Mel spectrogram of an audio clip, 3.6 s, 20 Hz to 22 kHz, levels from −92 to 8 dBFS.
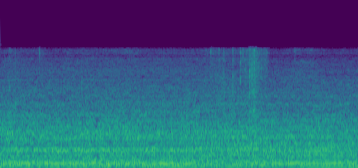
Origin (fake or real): fake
